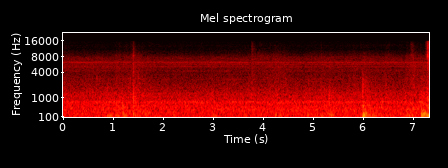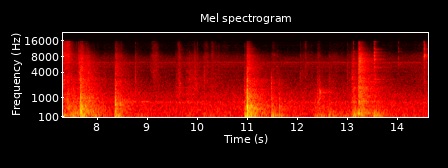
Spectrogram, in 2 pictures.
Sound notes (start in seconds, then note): 11.0 thud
